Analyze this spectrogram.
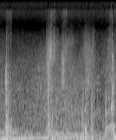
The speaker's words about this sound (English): When we show up, it's pouring rain.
